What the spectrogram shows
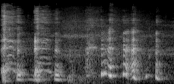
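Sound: asthmatic cough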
